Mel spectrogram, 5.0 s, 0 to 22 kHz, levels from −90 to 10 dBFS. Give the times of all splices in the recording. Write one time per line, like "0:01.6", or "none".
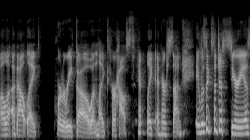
none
